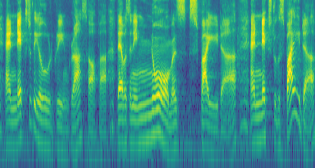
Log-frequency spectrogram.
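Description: The speaker is reading aloud in a natural voice. The intonation is lively.

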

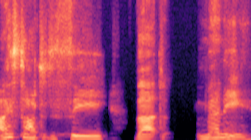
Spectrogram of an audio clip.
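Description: Against a quiet background, a woman with a Singaporean accent speaks with lively intonation. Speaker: English teacher and ELT writer. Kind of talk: speaker introduction. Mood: animated, personal storytelling. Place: office.

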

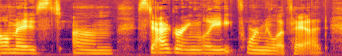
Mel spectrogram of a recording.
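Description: Her intonation is monotone and flat as the woman speaks. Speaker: guest. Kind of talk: interview answer. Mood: concerned, informative. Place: studio. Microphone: studio mic.

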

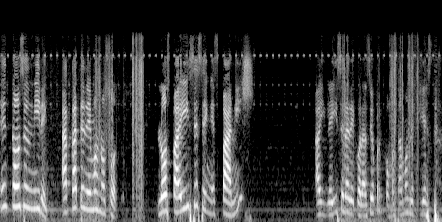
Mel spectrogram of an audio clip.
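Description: A woman's high, raised, projected voice with a bright, sharp tone and lively intonation, fairly slow with long, frequent pauses and big swings in loudness, the sound dry with no echo over light background noise. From Peru. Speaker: school English teacher. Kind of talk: online class lesson. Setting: video call. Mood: warm, patient. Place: home room. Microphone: video call.

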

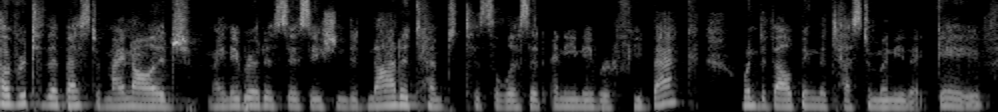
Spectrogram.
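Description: A woman speaks very fast in a fairly low pitch, somewhat breathy with a dark, mellow tone and fairly even intonation against a quiet background. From Boise, Idaho, US; Idaho. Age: 30s. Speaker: public commenter. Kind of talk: public testimony. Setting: public hearing. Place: hall. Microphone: podium.

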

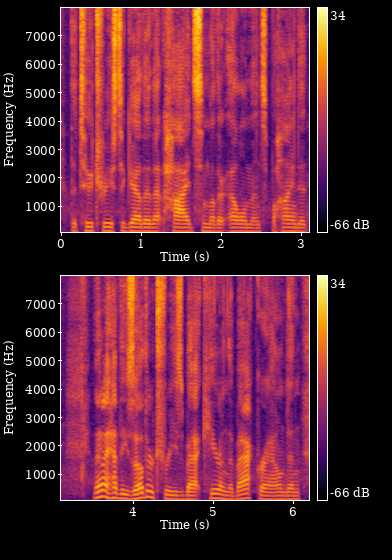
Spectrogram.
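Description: A man talks at a fairly quick pace with ordinary pitch variation, and the sound is dry with no echo. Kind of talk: tutorial. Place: forest.

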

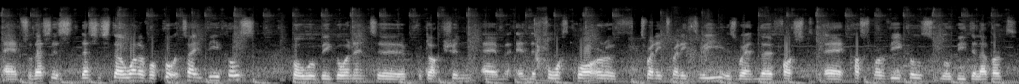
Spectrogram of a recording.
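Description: With clear music in the background, a man talks at a fairly quick pace using fairly even intonation. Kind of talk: interview answer. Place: hall. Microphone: lapel.

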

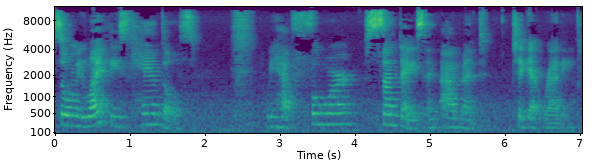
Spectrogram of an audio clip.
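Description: A woman speaks at a very slow pace in a fairly high voice with ordinary pitch variation, with audible room echo and light background noise. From Canada. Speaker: children's Sunday school storyteller. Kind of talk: children's Bible storytelling. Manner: gentle and slow. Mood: calm, slow, reverent. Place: classroom.

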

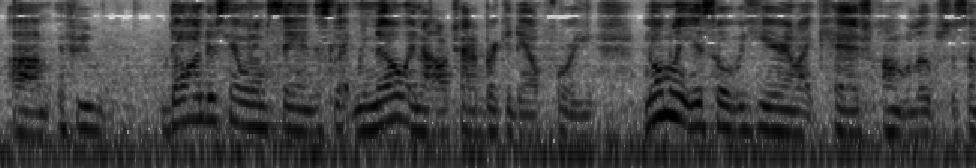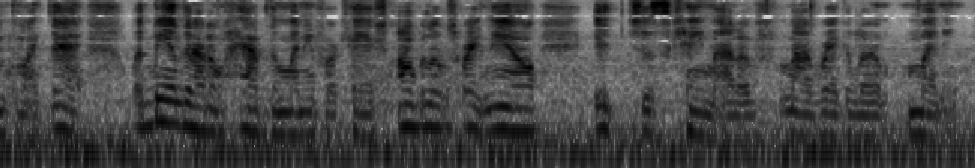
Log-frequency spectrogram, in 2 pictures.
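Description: Delivered at a very fast pace, the speech comes through over noticeable background noise. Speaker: planner creator. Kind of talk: casual budgeting vlog chat. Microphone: phone near.

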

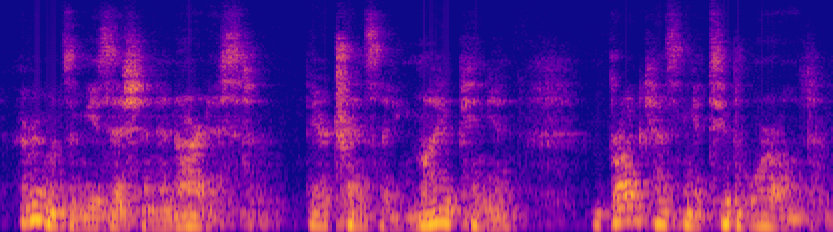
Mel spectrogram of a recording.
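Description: A man in a dramatic tone at a moderate pace, with audible room echo. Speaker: poet. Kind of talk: poem performance, spoken word. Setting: small venue, live audience. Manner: dramatic, rhythmic delivery. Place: stage.

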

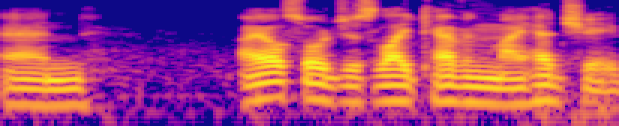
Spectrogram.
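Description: In a very deep, low pitch, a man speaks with a monotone, flat intonation. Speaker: vlogger. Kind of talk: casual vlog chat. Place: home room. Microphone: phone near.

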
